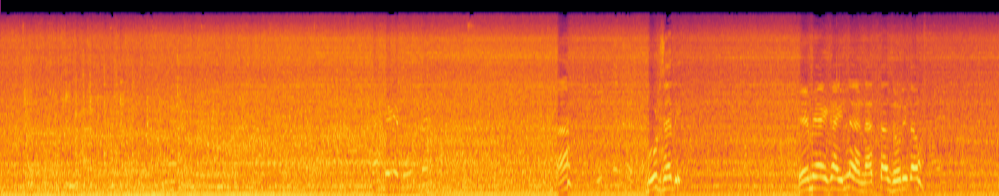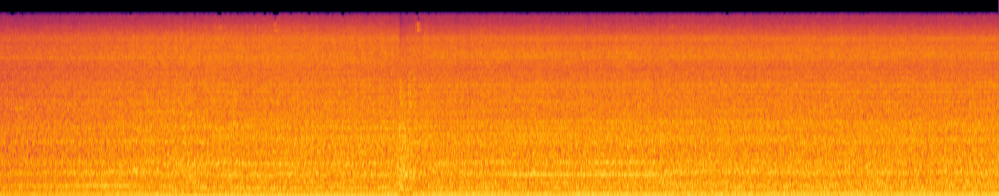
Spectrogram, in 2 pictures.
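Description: A large diesel engine rumbles steadily nearby.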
